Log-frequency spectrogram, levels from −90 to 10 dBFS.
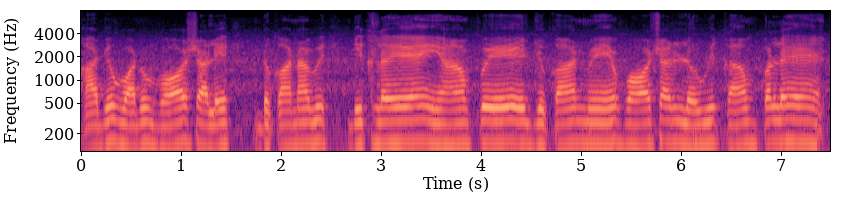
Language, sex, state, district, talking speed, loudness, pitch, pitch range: Hindi, male, Haryana, Jhajjar, 170 wpm, -15 LUFS, 140 Hz, 135-145 Hz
